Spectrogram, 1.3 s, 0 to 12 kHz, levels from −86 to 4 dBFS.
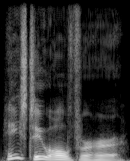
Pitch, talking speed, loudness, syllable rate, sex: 135 Hz, 230 wpm, -15 LUFS, 4.2 syllables/s, male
